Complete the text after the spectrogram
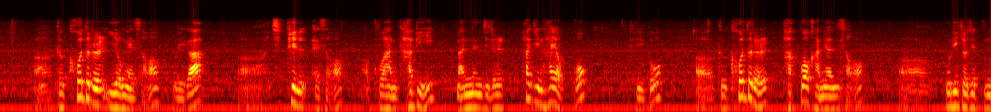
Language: Korean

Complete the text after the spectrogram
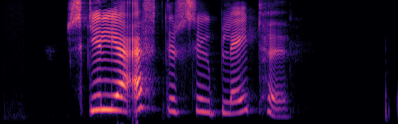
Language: Icelandic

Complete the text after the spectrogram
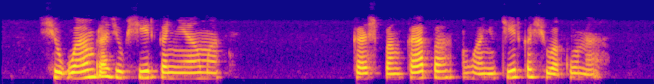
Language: Loja Highland Quichua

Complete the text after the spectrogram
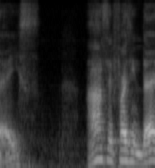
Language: Portuguese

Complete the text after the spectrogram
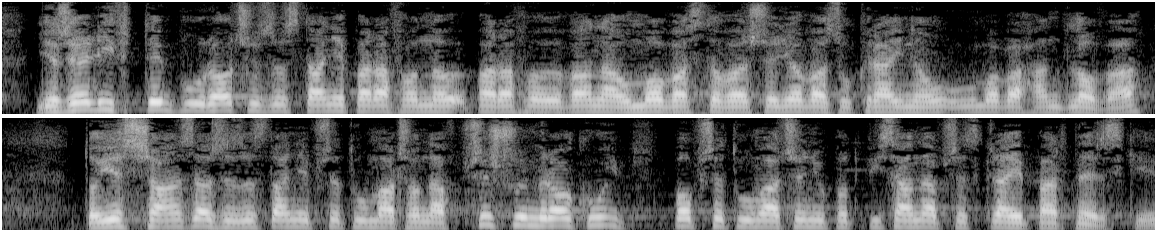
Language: Polish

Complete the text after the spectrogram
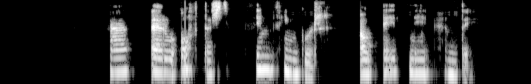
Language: Icelandic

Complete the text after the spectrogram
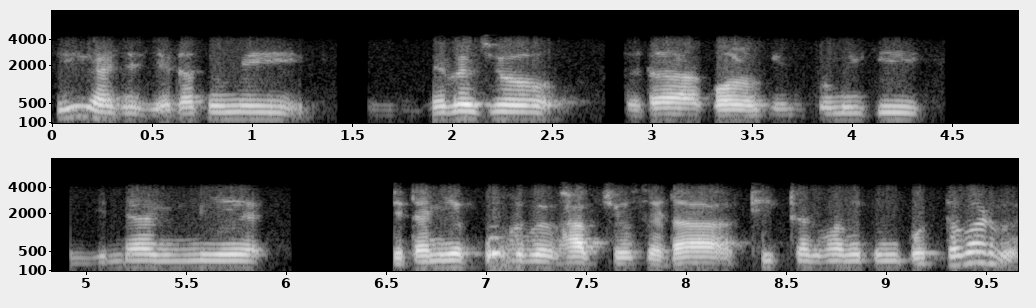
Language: Bangla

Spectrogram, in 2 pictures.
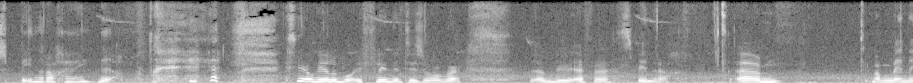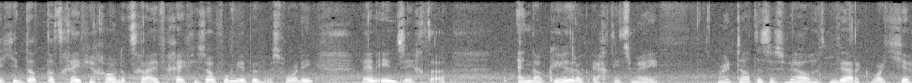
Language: Dutch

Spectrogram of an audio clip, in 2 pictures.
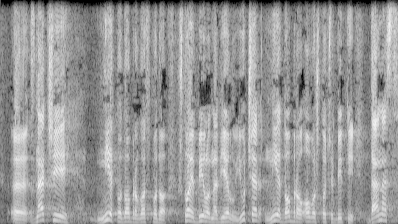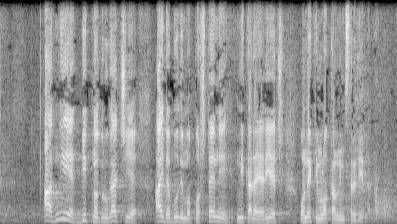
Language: Croatian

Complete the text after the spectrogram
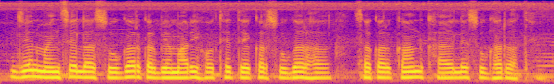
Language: Chhattisgarhi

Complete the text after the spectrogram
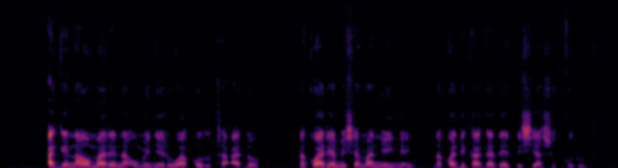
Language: Kikuyu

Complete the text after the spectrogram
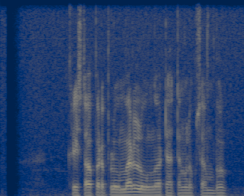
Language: Javanese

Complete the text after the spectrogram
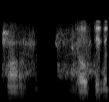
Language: Odia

